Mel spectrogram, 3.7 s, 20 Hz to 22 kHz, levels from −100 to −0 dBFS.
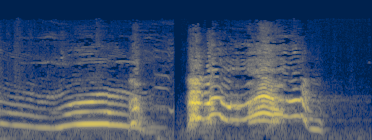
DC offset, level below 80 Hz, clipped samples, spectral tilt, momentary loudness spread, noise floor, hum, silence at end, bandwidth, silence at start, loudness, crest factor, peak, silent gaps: under 0.1%; -64 dBFS; under 0.1%; -3 dB/octave; 21 LU; -57 dBFS; none; 0.5 s; 11.5 kHz; 0 s; -17 LUFS; 18 dB; -2 dBFS; none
